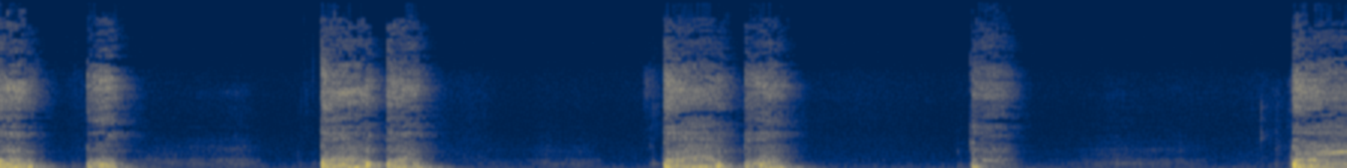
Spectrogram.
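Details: Night-time cough: four bouts of harsh, loud coughs, mostly in pairs, with a hoarse barking quality; barking cough.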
